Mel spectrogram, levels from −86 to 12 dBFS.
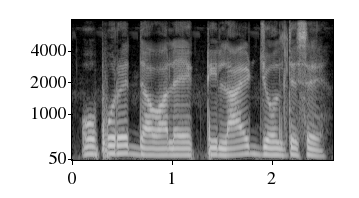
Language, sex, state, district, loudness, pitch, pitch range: Bengali, male, West Bengal, Cooch Behar, -13 LUFS, 145 Hz, 135-155 Hz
